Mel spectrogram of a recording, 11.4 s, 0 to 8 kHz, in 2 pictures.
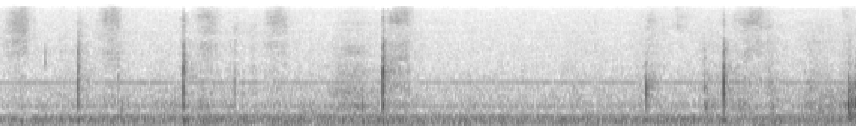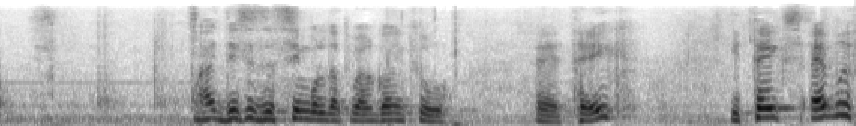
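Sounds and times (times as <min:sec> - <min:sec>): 
soft scratching of symbols being written on a board during a mathematics lecture: 0:00.0 - 0:02.8, 0:04.3 - 0:06.2
speech: 0:07.0 - 0:10.0, 0:10.6 - 0:11.3.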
